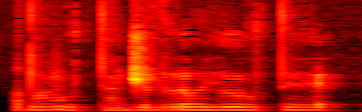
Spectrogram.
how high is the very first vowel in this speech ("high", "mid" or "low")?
low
